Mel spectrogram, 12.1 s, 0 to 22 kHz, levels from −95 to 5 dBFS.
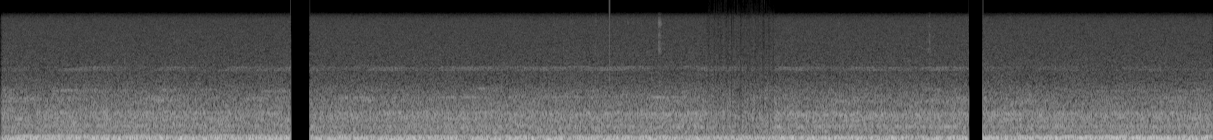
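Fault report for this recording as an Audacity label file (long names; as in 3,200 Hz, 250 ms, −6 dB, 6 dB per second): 2.900000	3.090000	drop-out 193 ms
6.090000	6.090000	click
7.060000	7.750000	clipping −26.5 dBFS
9.680000	9.820000	drop-out 145 ms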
